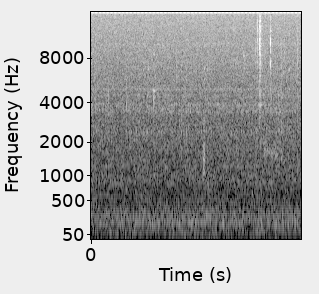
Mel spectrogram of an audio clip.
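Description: Faint mouth sounds of someone chewing a bite of crisp apple (a grape-flavoured Grapple), with a small sharp crunch a little after three seconds in.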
